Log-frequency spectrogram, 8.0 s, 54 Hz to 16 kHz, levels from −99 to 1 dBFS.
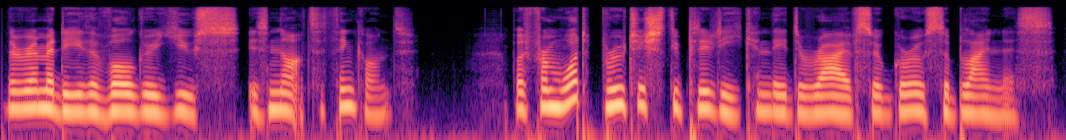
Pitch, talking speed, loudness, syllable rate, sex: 175 Hz, 165 wpm, -18 LUFS, 4.7 syllables/s, female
